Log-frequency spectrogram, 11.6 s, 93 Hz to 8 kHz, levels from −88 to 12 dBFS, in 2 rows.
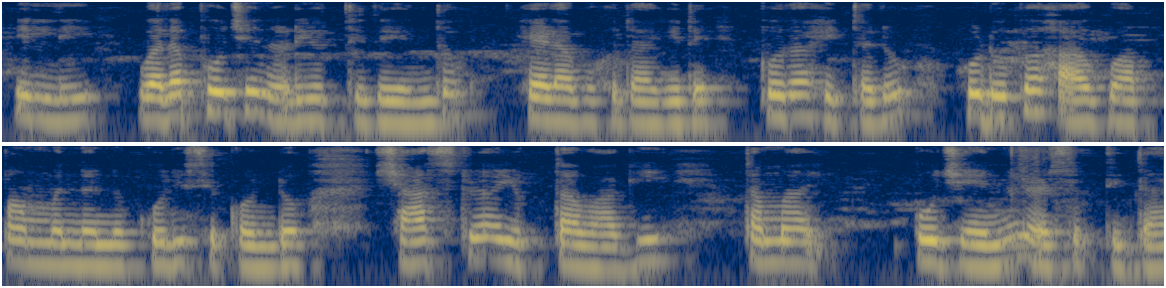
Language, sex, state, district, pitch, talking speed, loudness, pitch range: Kannada, female, Karnataka, Chamarajanagar, 190 Hz, 75 wpm, -18 LUFS, 175-210 Hz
